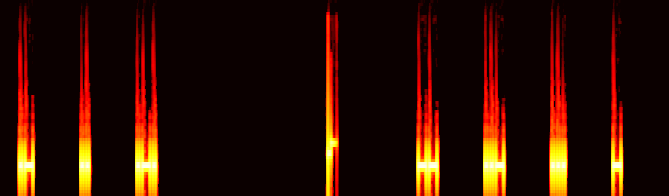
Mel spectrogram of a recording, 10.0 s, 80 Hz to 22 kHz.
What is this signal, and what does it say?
Morse code, heard as a keyed tone, about 30 wpm, spaced as for 10 wpm, 700 Hz. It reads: AIR MUST
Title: 6x Character Spacing - Top 200 Words - 30wpm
